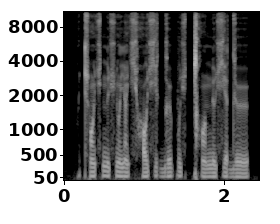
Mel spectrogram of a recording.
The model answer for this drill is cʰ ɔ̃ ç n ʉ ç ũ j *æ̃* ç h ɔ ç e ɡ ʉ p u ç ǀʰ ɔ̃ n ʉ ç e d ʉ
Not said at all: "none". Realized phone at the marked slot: æ̃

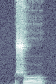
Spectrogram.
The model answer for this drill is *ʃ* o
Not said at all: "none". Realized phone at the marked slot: ʃ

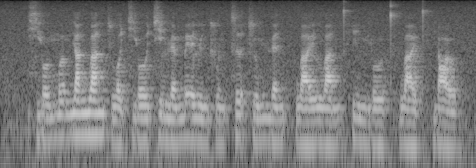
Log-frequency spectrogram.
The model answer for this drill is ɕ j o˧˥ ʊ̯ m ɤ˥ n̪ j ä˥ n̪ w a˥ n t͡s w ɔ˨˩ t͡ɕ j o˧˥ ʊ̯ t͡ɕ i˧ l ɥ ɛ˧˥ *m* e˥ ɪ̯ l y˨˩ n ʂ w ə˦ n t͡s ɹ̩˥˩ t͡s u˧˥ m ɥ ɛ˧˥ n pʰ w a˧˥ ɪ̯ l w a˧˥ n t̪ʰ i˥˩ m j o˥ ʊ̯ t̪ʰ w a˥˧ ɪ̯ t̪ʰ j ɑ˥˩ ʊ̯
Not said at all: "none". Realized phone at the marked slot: m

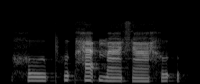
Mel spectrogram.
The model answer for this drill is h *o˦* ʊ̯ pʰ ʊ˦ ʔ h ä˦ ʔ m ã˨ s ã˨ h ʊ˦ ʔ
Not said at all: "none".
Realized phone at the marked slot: o˨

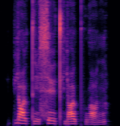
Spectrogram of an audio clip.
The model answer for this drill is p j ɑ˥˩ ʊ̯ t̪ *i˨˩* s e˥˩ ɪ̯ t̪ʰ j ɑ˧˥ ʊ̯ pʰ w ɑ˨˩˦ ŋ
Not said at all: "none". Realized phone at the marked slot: i˨˩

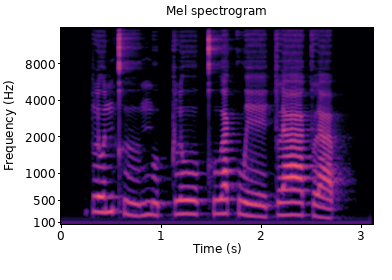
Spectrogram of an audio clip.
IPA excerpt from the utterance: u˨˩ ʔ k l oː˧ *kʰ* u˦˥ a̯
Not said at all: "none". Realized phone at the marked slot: kʰ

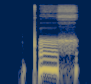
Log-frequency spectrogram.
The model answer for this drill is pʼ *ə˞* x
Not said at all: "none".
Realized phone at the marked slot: ɤ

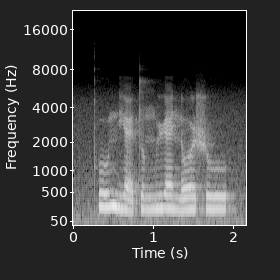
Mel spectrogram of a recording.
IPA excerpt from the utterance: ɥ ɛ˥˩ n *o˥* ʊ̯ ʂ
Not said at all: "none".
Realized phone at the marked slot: o˥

